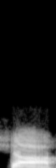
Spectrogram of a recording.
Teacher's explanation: ringan kalau Sya ini ada sifat tafasi namanya tafasi itu eh keluarnya angin menyebarnya angin di permukaan lidah kita di dalam Mut ga mulut Sya menyebar angin-anginnya lebih banyak menyebar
